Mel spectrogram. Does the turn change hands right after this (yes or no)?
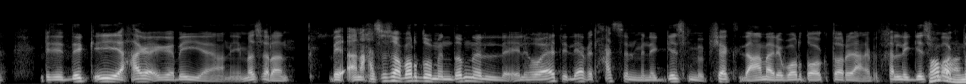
yes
